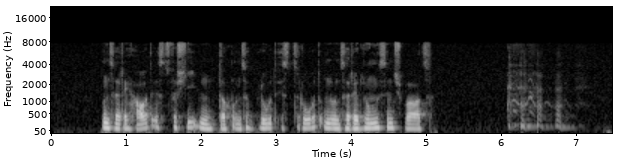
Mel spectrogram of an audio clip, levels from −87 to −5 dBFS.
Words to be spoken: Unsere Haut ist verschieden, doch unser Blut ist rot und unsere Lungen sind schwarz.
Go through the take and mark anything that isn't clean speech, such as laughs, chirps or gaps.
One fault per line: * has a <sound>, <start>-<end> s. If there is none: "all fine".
* has a laugh, 6.1-7.2 s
